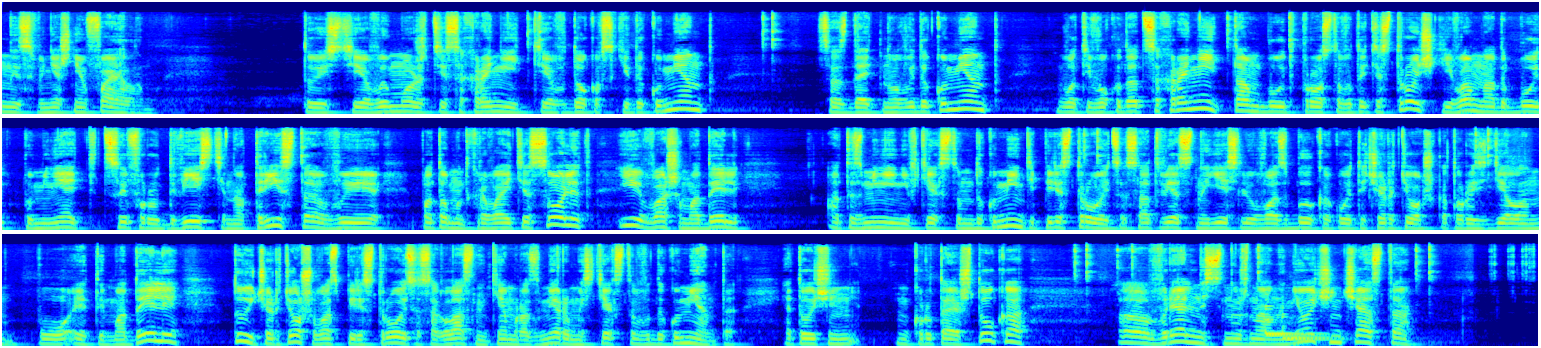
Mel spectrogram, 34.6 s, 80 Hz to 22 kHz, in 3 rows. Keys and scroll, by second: 31.5 Delete.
